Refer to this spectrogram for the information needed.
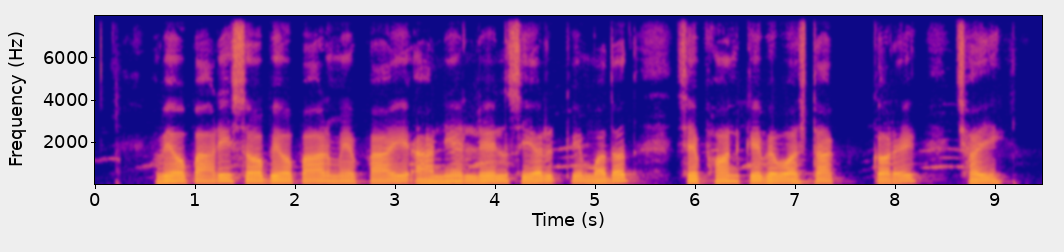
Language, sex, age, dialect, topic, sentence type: Maithili, male, 18-24, Bajjika, banking, statement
